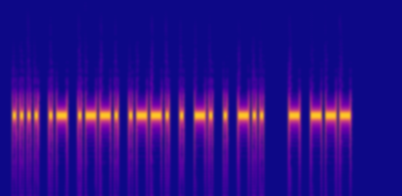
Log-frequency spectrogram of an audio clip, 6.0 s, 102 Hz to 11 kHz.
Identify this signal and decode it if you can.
Morse code, heard as a keyed tone, about 22 wpm, 700 Hz. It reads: HAPPENED TO
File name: practice / 22wpm / Sets of 7 Words - 22wpm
